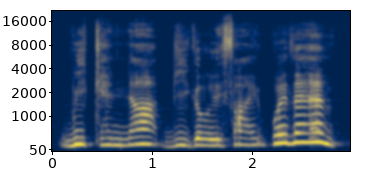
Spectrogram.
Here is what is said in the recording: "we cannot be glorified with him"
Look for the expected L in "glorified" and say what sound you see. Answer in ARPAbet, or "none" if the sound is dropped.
none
